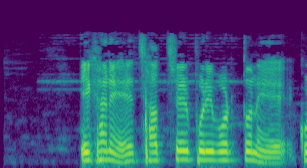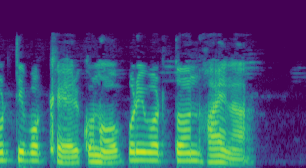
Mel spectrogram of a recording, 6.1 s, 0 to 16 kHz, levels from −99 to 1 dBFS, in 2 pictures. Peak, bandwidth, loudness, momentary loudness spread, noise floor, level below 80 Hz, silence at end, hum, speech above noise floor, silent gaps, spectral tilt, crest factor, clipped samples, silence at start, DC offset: -2 dBFS; 7.2 kHz; -15 LUFS; 6 LU; -59 dBFS; -54 dBFS; 0.55 s; none; 44 dB; none; -7 dB/octave; 14 dB; under 0.1%; 0.8 s; under 0.1%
